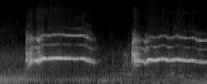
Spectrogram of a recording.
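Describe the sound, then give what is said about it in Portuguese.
A dog, Paçoca, lets out two long, drawn-out howls, each holding a steady pitch for over a second, separated by a brief pause, with no talking. “Ah, mas se via muito seu Tavares e seu cachorro, Paçoca.”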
